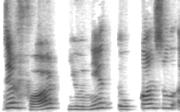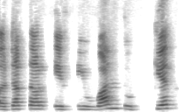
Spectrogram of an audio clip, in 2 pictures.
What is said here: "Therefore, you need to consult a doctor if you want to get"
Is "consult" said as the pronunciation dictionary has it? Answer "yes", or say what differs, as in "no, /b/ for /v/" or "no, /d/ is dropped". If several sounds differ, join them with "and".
no, /t/ is dropped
